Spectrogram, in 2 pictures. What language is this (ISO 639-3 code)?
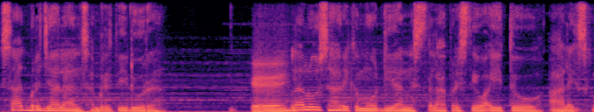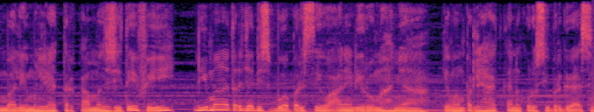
ind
